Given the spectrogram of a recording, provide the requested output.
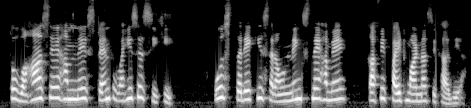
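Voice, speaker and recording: Ordinary pitch variation with a Kumaon accent, dry and close with no echo, over a quiet background. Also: woman. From Delhi, India (Kumaoni family from Uttarakhand). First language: Kumaoni (speaking Hindi). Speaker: retired nurse, yoga and mindfulness coach. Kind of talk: podcast interview.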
